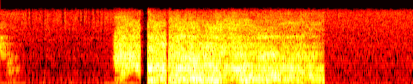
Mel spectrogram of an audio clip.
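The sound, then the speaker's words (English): A loud burst of crackling static on a phone line cuts in abruptly, hisses harshly for about a second, then drops out, leaving only faint line noise behind. “Yeah, there's a lot of static going on.”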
